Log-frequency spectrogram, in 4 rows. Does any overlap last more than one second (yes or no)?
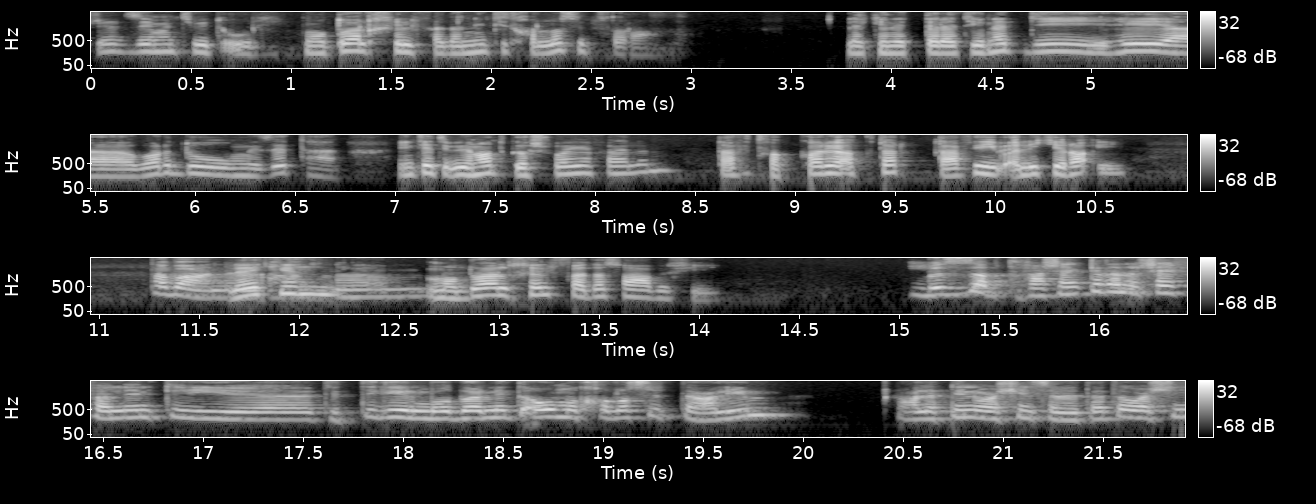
no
